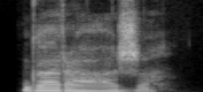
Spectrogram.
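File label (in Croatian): "garaza", Hrvatski; mreznik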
